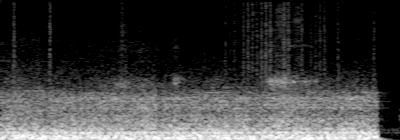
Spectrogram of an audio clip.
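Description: Steady loud low rumble and hiss from the soundtrack of an old clinic-room video recording, with scattered faint clicks. It cuts off suddenly near the end.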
